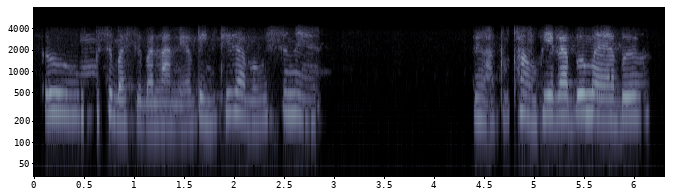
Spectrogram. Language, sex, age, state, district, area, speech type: Bodo, female, 18-30, Assam, Kokrajhar, rural, conversation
